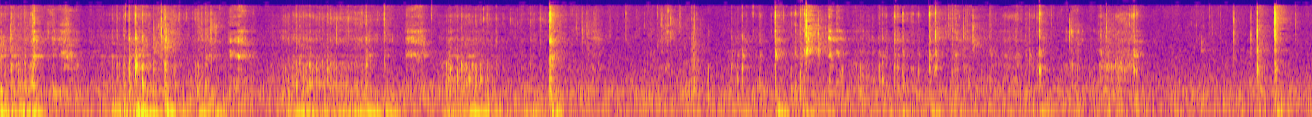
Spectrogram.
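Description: A solid white bar of soap, held in the hand, is carved with a metal utility knife blade, sending flakes flying. Quiet, bright, crisp scraping and crackling shaves come in a steady run of short strokes, with a few sharper cuts standing out.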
